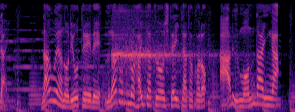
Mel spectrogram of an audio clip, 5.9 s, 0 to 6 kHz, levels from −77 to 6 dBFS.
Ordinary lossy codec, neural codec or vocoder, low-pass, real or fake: none; none; 5.4 kHz; real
